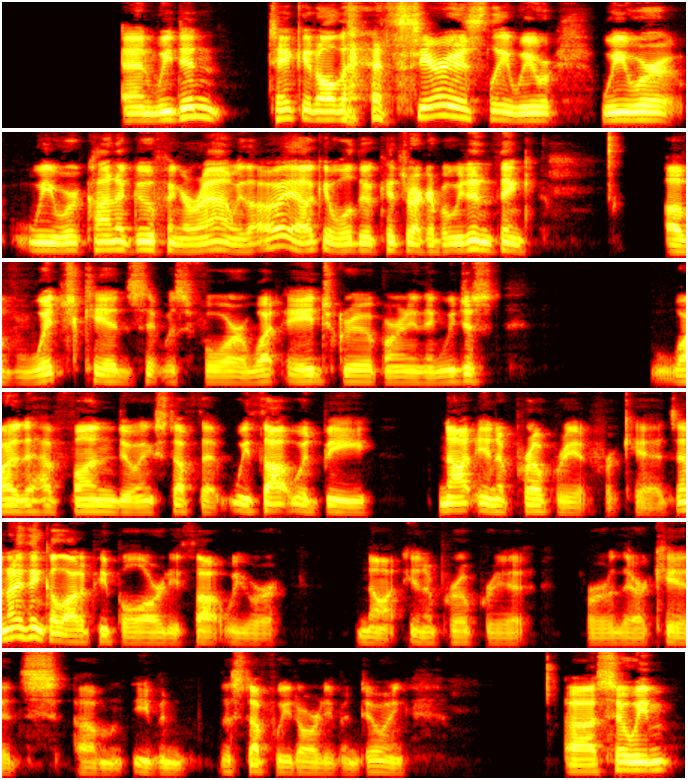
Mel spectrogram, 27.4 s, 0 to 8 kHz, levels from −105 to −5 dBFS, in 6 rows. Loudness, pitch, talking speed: -18 LUFS, 130 Hz, 190 wpm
